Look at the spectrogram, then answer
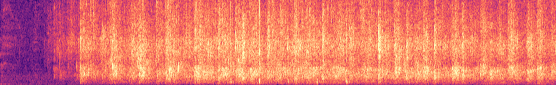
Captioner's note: audience applauding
